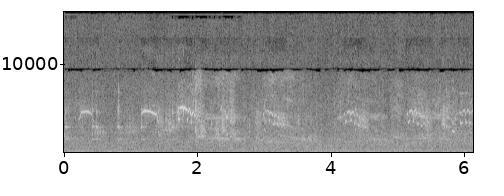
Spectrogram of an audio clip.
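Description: Birds chirping: short arching calls repeated about once a second, over a low steady drone.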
